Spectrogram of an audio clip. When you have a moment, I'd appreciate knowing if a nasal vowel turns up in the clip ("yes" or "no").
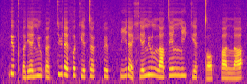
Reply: no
